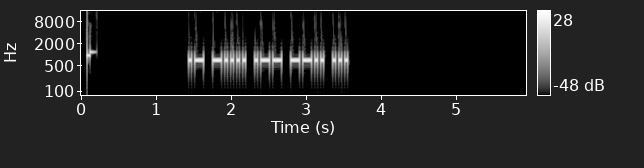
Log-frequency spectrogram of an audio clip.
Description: Morse code, heard as a keyed tone, about 30 wpm, 700 Hz. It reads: A6WZS
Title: Code Groups - 5 Letter:Numbers - 30wpm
